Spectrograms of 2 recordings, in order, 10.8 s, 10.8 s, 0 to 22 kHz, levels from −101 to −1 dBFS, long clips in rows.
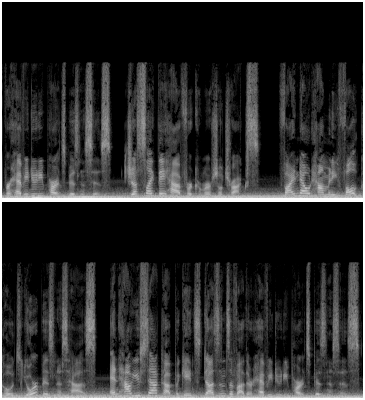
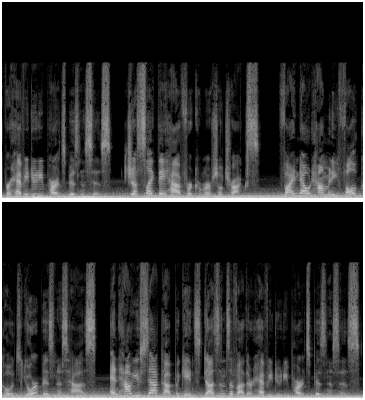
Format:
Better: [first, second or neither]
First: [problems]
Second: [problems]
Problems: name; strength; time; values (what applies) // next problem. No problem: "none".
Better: neither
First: low rumble; loud; throughout; 7 dB below the speech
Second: low rumble; loud; throughout; 7 dB below the speech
